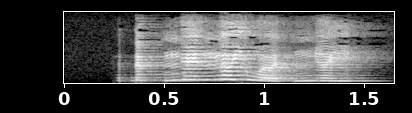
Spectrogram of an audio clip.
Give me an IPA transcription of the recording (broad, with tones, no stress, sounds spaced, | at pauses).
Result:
ɗ ə˨˩ k̚ ŋ e˧ n ə˧ j w əː˨˩ t̚ ɲ ə˨˩ j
